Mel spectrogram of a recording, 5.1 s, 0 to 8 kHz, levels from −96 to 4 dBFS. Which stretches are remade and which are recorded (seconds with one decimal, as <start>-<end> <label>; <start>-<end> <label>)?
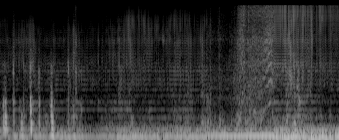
0.0-3.1 remade; 3.1-4.1 recorded; 4.1-5.1 remade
